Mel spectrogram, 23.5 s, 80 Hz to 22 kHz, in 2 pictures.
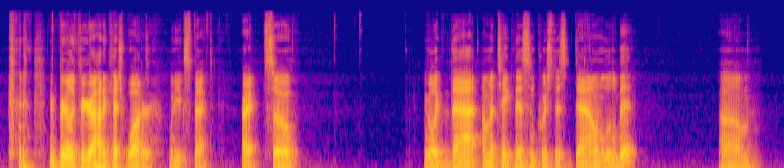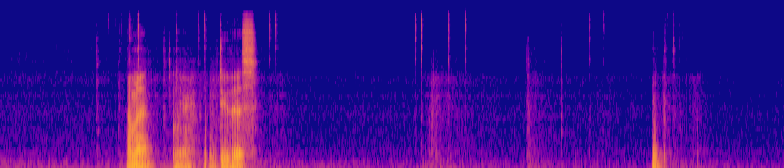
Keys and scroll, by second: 3.1 e, 8.0 p, 10.4 typing, 11.8 typing, 16.3 |, 19.3 e, 23.0 l.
